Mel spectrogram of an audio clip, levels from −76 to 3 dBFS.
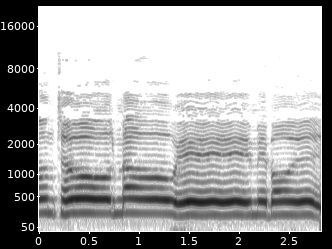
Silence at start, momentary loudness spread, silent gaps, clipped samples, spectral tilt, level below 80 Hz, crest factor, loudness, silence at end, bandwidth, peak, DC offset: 0 s; 6 LU; none; under 0.1%; -7 dB/octave; -64 dBFS; 10 dB; -13 LUFS; 0 s; 5.6 kHz; -4 dBFS; under 0.1%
